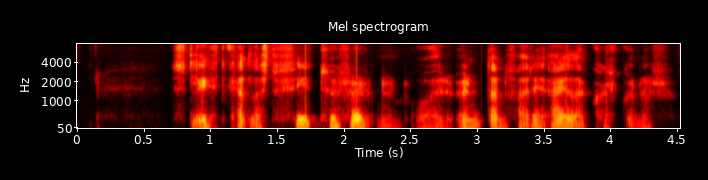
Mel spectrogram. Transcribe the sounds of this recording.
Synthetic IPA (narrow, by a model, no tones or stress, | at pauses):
st̪lɪxt̪kʰat̪last̪fɪːt̪ʰʏr̥œɾt̪nʏnɔɣɛɾʏnt̪anfaːɾɪ̰ʔaːjðakʰœl̥kʏnaɾ̥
